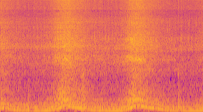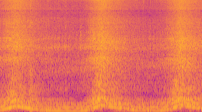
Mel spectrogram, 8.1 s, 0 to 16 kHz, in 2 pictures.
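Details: BMW S1000RR first start after the oil plug came out and oil went everywhere: steady idle with clean, even throttle blips every second and a half; engine sounds healthy and smooth.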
